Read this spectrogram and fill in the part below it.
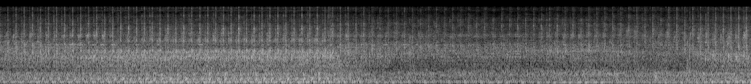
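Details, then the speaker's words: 2018 Honda Vario 125 FI scooter idling, rough with quick even light ticking about three per second from the engine front/head, before any teardown; loose valve clearance. "pada suara motor Vario 125 FI ini terdengar suaranya menggelitik ya teman-teman gelitik-gelitik seperti itu"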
